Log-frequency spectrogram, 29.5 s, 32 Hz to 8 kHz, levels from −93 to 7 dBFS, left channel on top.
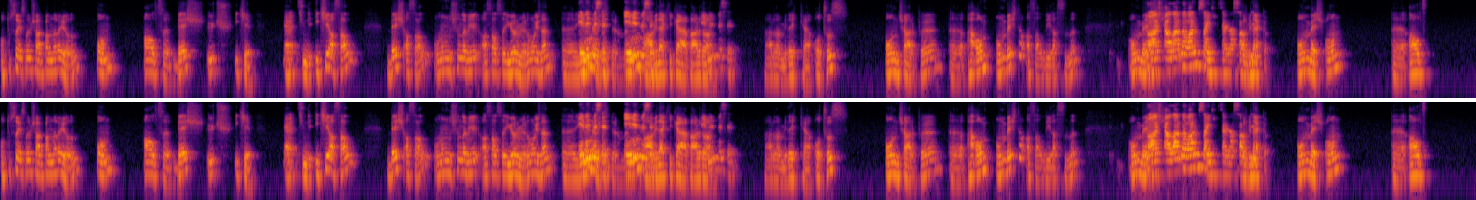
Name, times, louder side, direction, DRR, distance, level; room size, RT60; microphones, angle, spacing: voice 1, 0.0-1.6 1.9-2.3 2.9-5.0 6.0-7.1 7.7-14.3 15.3-16.9 17.7-21.6 22.6-23.2 24.8-25.2 25.9-26.9 27.8-28.5, right 1 dB, 5° right, 0.4 m, -28 dB
voice 2, 11.6-12.1 12.5-13.1 14.0-14.6 22.9-25.1, right 1 dB, 35° left, 1.3 m, -21 dB
2.8 x 2.6 x 2.8 m
head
